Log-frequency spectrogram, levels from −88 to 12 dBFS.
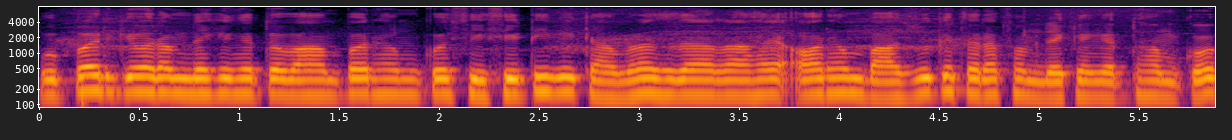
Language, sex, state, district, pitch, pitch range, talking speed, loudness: Hindi, male, Chhattisgarh, Raigarh, 155 Hz, 150-165 Hz, 225 wpm, -13 LUFS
